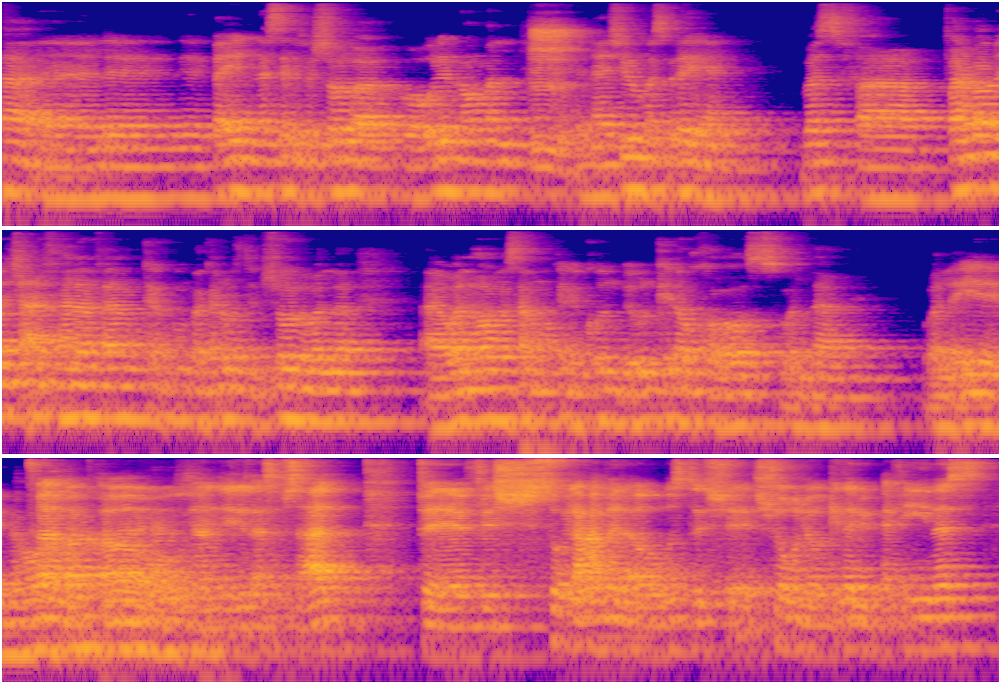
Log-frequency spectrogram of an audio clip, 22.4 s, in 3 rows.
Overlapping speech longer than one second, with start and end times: 15.1-16.6

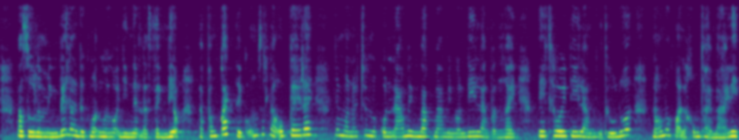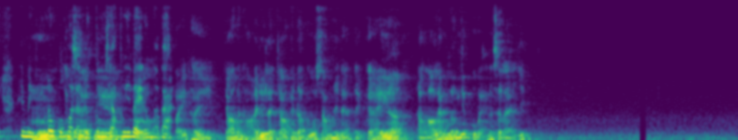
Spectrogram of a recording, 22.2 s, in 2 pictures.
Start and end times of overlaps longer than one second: 11.5-13.4

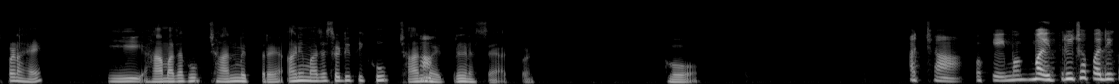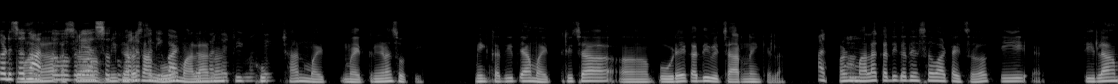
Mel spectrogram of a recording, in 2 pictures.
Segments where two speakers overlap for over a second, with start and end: 11.4-13.6

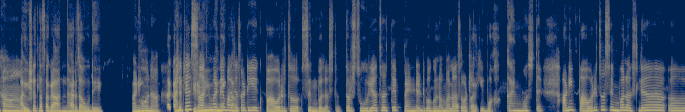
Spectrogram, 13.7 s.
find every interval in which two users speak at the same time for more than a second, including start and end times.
3.5-4.7

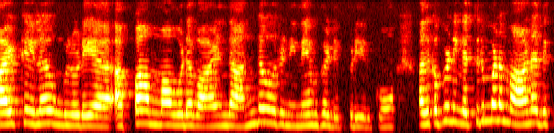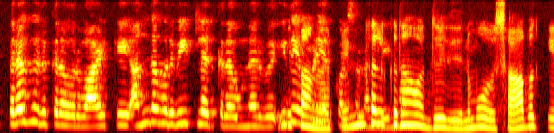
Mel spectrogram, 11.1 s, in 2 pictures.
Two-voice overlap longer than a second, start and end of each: 8.3-9.6

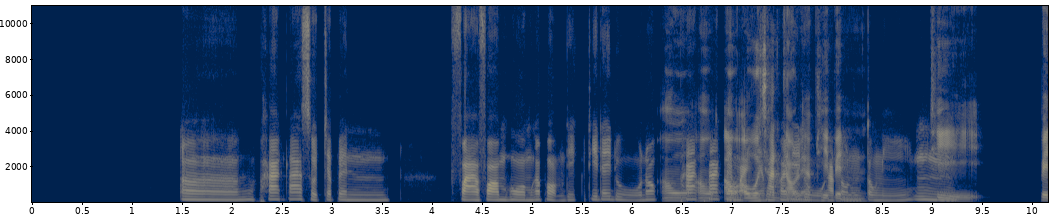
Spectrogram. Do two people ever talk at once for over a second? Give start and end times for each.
6.5-8.2

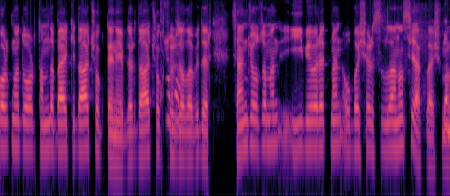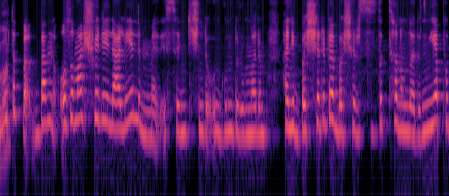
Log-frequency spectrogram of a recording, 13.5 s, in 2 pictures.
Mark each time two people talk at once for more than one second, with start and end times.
none

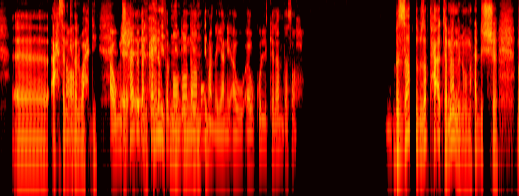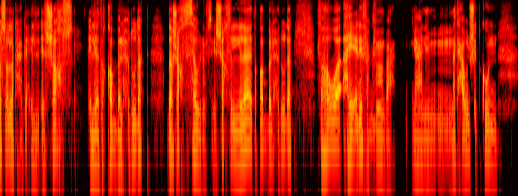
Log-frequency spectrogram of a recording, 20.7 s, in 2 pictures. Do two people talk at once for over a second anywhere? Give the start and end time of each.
2.4-4.0

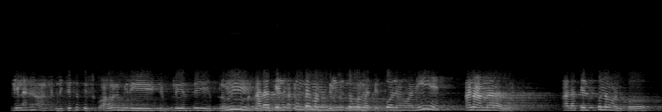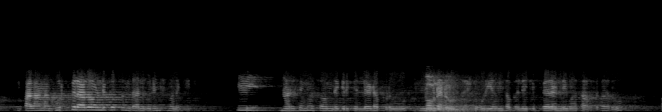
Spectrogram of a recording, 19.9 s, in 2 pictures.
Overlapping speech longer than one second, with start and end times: 3.4-5.5

